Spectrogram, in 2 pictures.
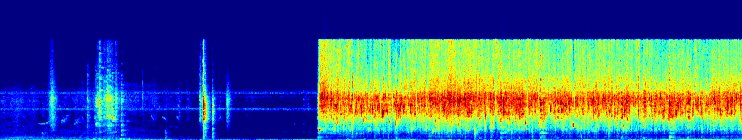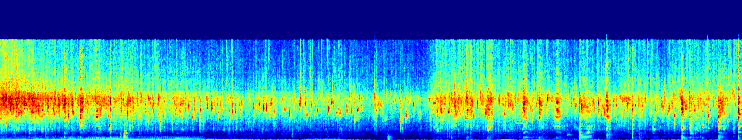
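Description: Sliced ingredients hitting hot oil in a wok and sizzling hard. The sizzle starts suddenly about six seconds in, after a few quiet clicks and knocks, and runs on with occasional clicks of a spatula in the pan.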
